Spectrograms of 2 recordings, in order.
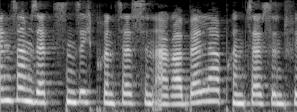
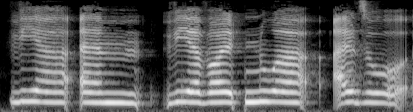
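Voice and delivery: halting, embarrassed hesitation; stammering; much slower than usual. A narrator's reading. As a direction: stall between words, searching for an excuse. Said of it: "stammelt Prinzessin Felicitas". (verlegenes Stammeln)

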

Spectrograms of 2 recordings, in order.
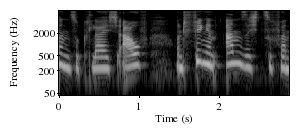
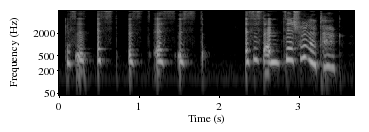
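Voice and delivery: high, hesitant stammer; shy, timid; 8 semitones higher than usual. A narrator's reading. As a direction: start haltingly, then get it out timidly. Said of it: "sagte eine schüchterne Stimme".

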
